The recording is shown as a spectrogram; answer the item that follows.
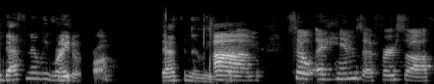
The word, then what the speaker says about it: ahimsa: I don't know how to say the pronunciation, so I don't even pronounce anything. Ahimsa. Ahimsa.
